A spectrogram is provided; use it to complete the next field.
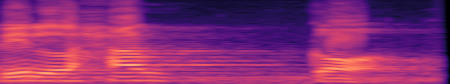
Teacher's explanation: karena sebelumnya berupa fathah, maka pantulannya condong ke arah fathah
